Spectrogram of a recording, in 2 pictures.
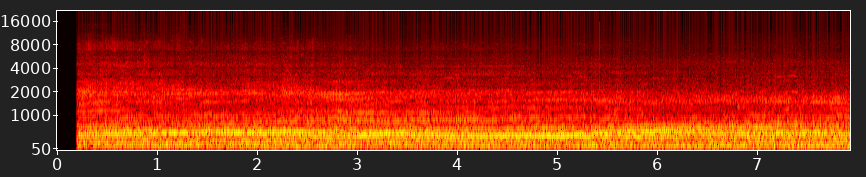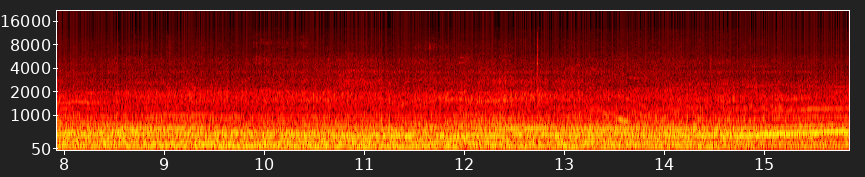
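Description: Several race car engines roar loudly, rising and falling in pitch.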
